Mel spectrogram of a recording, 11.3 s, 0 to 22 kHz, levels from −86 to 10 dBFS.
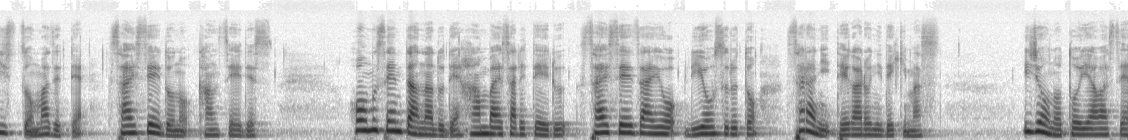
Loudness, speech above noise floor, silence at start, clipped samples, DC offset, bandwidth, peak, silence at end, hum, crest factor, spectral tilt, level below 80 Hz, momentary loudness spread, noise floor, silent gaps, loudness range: -16 LUFS; 36 dB; 0 s; under 0.1%; under 0.1%; 12 kHz; 0 dBFS; 0 s; none; 16 dB; -7 dB/octave; -38 dBFS; 12 LU; -51 dBFS; none; 5 LU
